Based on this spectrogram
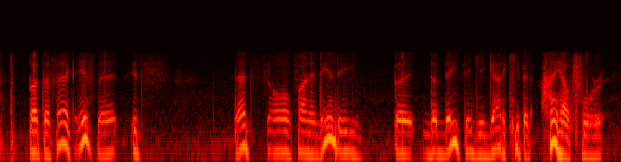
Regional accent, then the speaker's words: California, United States; carrying my home state, California

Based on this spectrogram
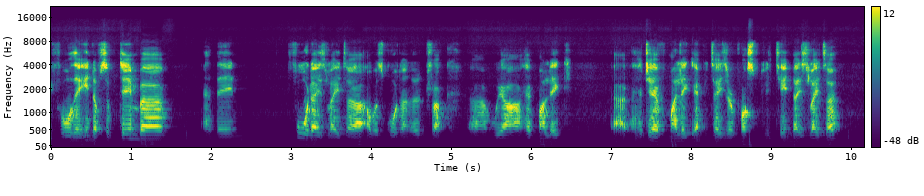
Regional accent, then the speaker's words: Durban, KwaZulu-Natal, South Africa; Yeah, I was born and grew up mainly in Durban, up until about 1980-81

